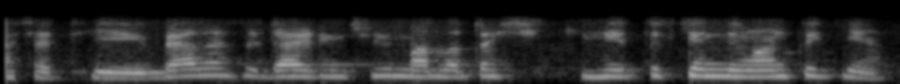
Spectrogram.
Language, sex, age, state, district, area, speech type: Kashmiri, male, 30-45, Jammu and Kashmir, Srinagar, urban, conversation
